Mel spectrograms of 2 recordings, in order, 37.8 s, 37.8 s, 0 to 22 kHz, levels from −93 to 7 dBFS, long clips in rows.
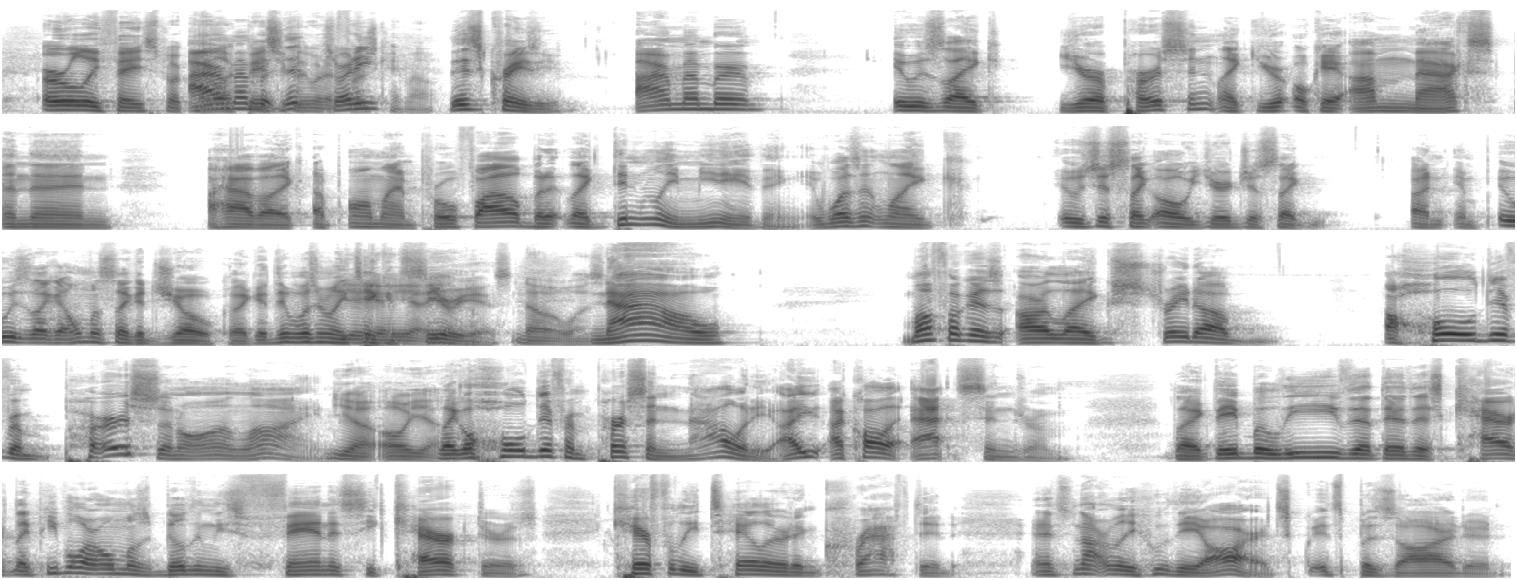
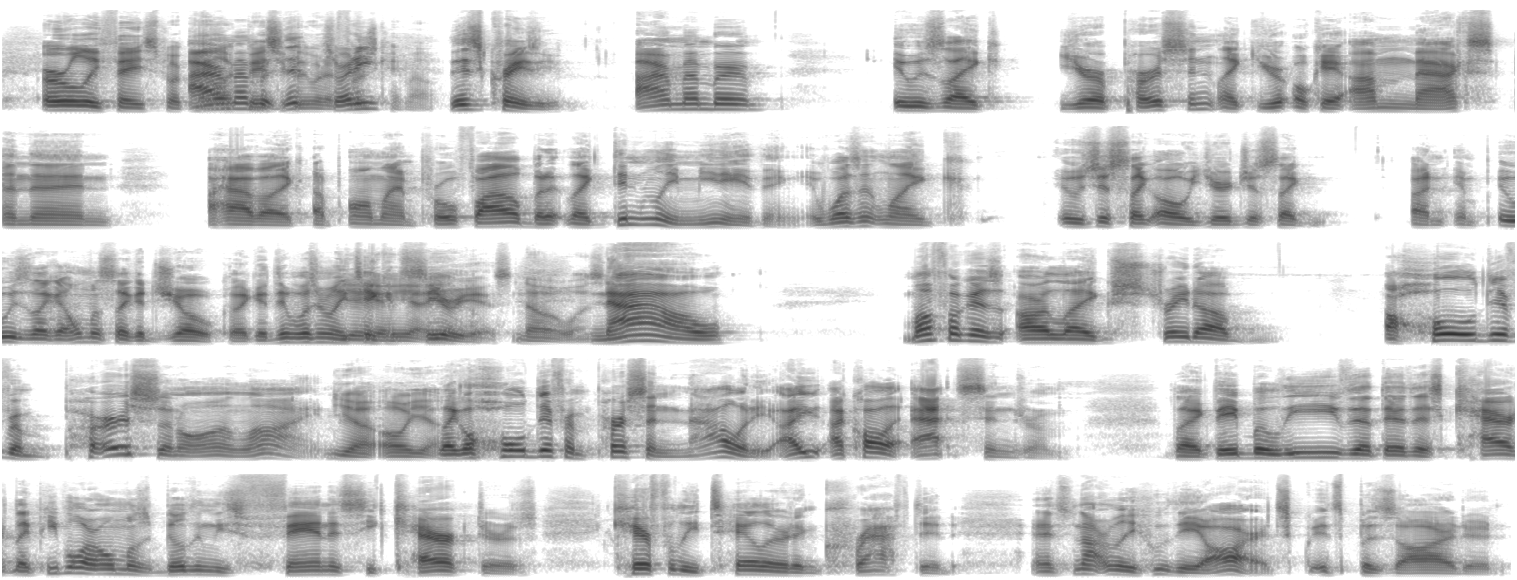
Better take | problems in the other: first | thin; somewhat; fading below 300 Hz

